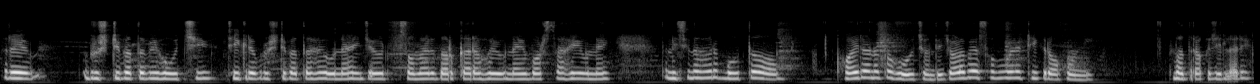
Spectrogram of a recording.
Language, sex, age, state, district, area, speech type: Odia, female, 18-30, Odisha, Bhadrak, rural, spontaneous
